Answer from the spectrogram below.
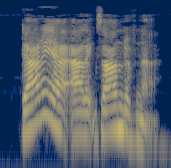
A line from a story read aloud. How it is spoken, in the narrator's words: said dryly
